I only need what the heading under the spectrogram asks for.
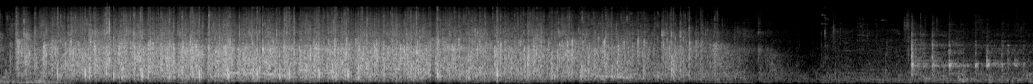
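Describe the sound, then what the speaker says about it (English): Loud, dense applause from a large audience at a high school math league tournament fills the room for about seven seconds, then fades out with a few scattered claps trailing off. "a huge round of applause to all of our coaches"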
